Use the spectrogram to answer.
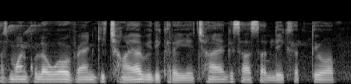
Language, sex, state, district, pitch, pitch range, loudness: Hindi, female, Madhya Pradesh, Katni, 115 Hz, 110-120 Hz, -18 LUFS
